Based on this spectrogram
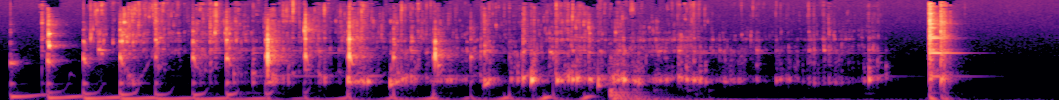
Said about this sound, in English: So, my friends, here we are, and we're going to pour some wine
